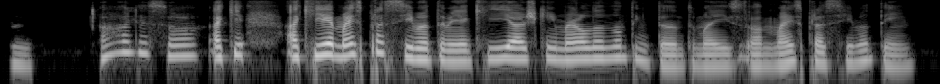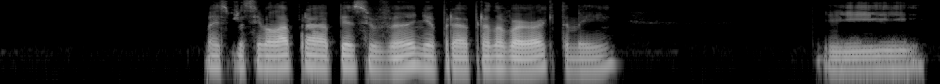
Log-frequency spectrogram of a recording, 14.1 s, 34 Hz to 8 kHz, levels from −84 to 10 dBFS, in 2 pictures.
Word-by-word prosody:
Hum. 125 -2 -9 0.5
Olha 255 +4 -2
só! 215 -2 -3
Aqui 195 +4 +2 0.3
aqui 205 +3 +4
é - - +12
mais 220 +2 +5
pra 270 - +1
cima 180 -8 +2
também, 155 -2 0
aqui 175 +5 0
acho 175 0 +4
que - - -6
em 180 - 0
Maryland 175 +2 +2
não 195 0 -1
tem 180 -4 -7
tanto, 115 -2 -4
mas 115 +1 -3
lá 120 - -2
mais 125 +4 -2
pra 140 - -2
cima 135 +4 -6
tem. 120 -7 -9 1.7
Mais 105 0 -5
pra 110 -2 -8
cima, 110 0 0
lá 110 +2 +5
pra 110 -2 +1
Pensilvânia, 105 +1 -1
pra 95 -1 -1
pra 100 - -2
Nova 100 -1 +3
York 95 +4 +2
também. 90 +7 -8 1.5
E 100 +3 -6
120 Hz, 155 wpm, -22 LUFS, -, 1.7 s, é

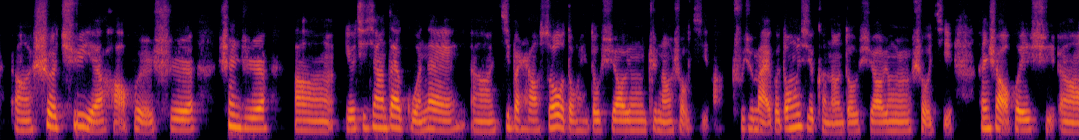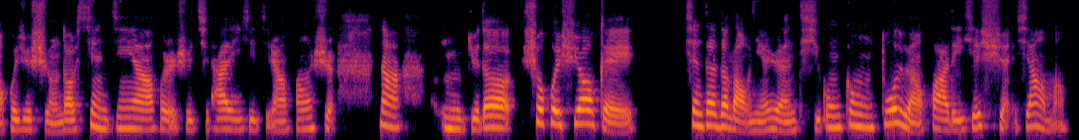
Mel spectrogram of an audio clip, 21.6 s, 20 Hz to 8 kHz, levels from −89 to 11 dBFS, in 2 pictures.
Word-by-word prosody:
呃， 165 0 -2
社 215 0 +3
区 225 +2 -2
也 155 -4 +2
好， - - -2
或 180 - -4
者 150 - -3
是 170 0 -1 0.2
甚 220 -3 +1
至， 185 -1 +2 0.3
啊， 160 -2 -1
尤 180 - -1
其 185 +2 -5
像 200 0 +2
在 200 0 +5
国 165 -4 -2
内 170 0 0
啊， 155 -1 -4
基 205 +5 -7
本 185 -3 0
上 165 -2 -1
所 200 +4 +3
有 215 - +4
东 165 -2 -4
西 155 - -12
都 160 0 -1
需 160 - -6
要 160 -1 +4
用 160 0 -2
智 170 - -7
能 150 0 -2
手 - - -5
机 - - -18
吧。 - - -13
出 - - -11
去 180 - -6
买 175 - +2
个 165 - -3
东 195 +3 +2
西 200 -5 -3
可 155 - -8
能 140 0 -3
都 145 +1 -2
需 155 - -8
要 150 0 +2
用 155 0 -2
用 150 +1 -3
手 - - -2
机， - - -9 0.2
很 190 0 +1
少 195 - +4
会 170 -1 +2
去 170 - -7
呃， 145 -2 -1
会 175 +2 0
去 170 0 -2
使 160 - 0
用 140 -2 -3
到 165 +1 +3
现 180 +3 -2
金 190 -2 -4
呀， 180 -2 +3
或 180 -1 -3
者 - - 0
是 165 -1 -4
其 170 - -11
他 180 +1 +1
的 180 - -1
一 170 - -6
些 170 -2 -5
结 - - -12
账 155 +1 -1
方 180 +2 -3
式。 - - -2 0.4
那 225 -6 +3 0.5
你 180 -2 +1
觉 175 -1 -1
得 205 0 +6
社 275 -2 +3
会 270 -2 +6
需 275 +3 -2
要 265 -1 +9
给 260 - +1 0.5
现 245 -4 +2
在 235 -1 +6
的 220 -1 +5
老 185 - +2
年 155 +3 -3
人 160 -3 0
提 170 - -6
供 205 0 0
更 220 -3 0
多 265 +5 +4
元 - - +3
化 175 -4 +1
的 165 - -3
一 165 +2 -3
些 210 +5 -1
选 225 0 -5
项 225 -2 -1
吗？ - - -9
180 Hz, 280 characters per minute, -22 LUFS, 165-205 Hz, 0.5 s, 要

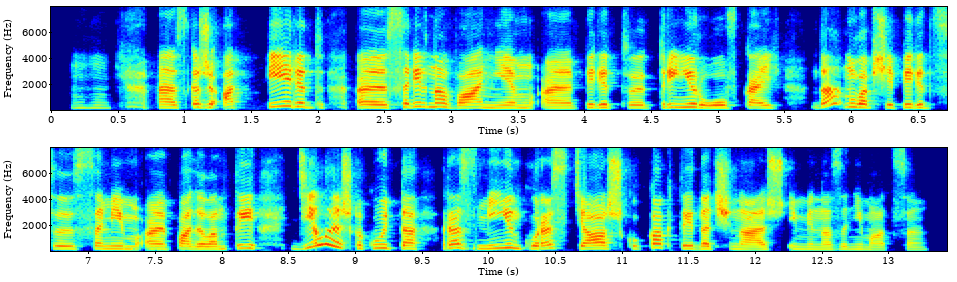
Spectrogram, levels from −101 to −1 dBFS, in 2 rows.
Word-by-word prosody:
Мгм. 210 0 -23 0.3
А 225 -1 +2
скажи, 250 +2 0
а - - +3 0.2
перед, 300 -6 +4 0.2
э, 225 0 +5
соревнованием, 215 -8 +1
э, 195 0 +2
перед, 235 -1 -1
э, 210 -1 -2
тренировкой, 205 -4 0 0.2
да, - - +2
ну, 275 - -1
вообще, 250 -3 +1
перед 230 -2 0
с 210 -1 -5
самим, 210 -1 -2
э, 200 0 +1
падэлом 195 0 0
ты 255 0 +4 0.2
делаешь 425 - +3
какую-то 240 -3 -2 0.2
разминку, 250 -2 -1
растяжку? 225 -2 0
Как 300 +8 -2
ты 230 - -1
начинаешь 185 -4 0
именно 190 -1 -8
заниматься? 170 -3 -12
220 Hz, 130 wpm, -21 LUFS, 200-250 Hz, 0.3 s, э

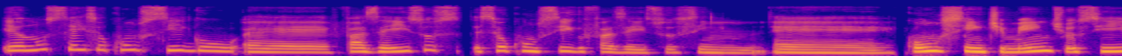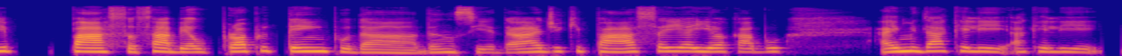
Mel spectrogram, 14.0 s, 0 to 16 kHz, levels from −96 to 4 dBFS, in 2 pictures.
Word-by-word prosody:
eu 265 +1 0
não 285 +4 -2
sei 315 -2 -5
se 305 - -7
eu 290 - -8
consigo, 265 -6 -3
eh, 180 -3 -3
fazer 210 -1 +2
isso 235 +7 -1
se 225 -2 -6
eu 245 - +3
consigo 225 -2 -1
fazer 185 -5 -4
isso, 155 +1 -8
assim, 165 +1 -7 0.4
eh, 150 -3 -2
conscientemente 210 0 +4
ou 195 - +2
se 215 +3 +2 0.3
passa, 205 -3 +6
sabe, 195 -2 +3
é - - 0
o 185 - -4
próprio 215 +5 +1
tempo 220 -2 +2
da 160 -4 -4
da 170 - -8
ansiedade 180 +3 -2
que 215 +1 -8
passa 205 +1 0
e 220 - 0
aí 210 -1 +1
eu 205 - +2
acabo 200 0 -5 0.6
aí 205 - +3
me 225 0 +5
dá 230 +1 +2
aquele 215 -4 -3
aquele, 195 -1 -6
205 Hz, 165 wpm, -23 LUFS, 180-225 Hz, 0.6 s, passa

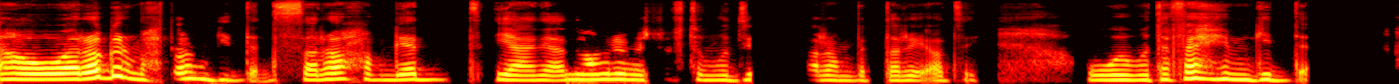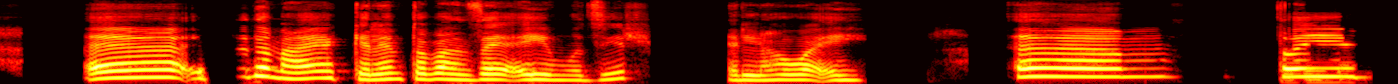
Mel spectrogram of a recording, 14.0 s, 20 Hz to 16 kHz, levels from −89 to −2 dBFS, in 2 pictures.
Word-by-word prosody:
هو 240 0 +5
رجل 290 +7 +5
محترم 250 +2 -4
جدًا 205 -2 -12
الصراحة 240 +4 -3
بجد 225 +1 -5 0.2
يعني 210 -3 -2
أنا 225 +2 -3
عمري 240 +1 0
ما 220 - -4
شُفت 260 - -18
مدير 210 +1 -9 0.3
محترم 210 -2 -8
بالطريقة 195 0 -9
دي 210 -4 -20 0.5
ومتفهِّم 230 +4 -1
جدًا. 215 -4 -6 0.9
آآ، 315 +4 +5
ابتدا 355 +6 +1
معايا 280 -1 +2
الكلام 250 -4 -1
طبعًا 245 -1 +1
زي 225 -1 +1
أي 225 +1 +2
مدير 220 +6 -9 0.4
اللي 210 0 -2
هو 225 +1 0
إيه، 205 -1 -5 0.8
"آمم 355 -1 +4 0.5
طيب 360 -1 +2
235 Hz, 130 wpm, -19 LUFS, 215-285 Hz, 0.9 s, هو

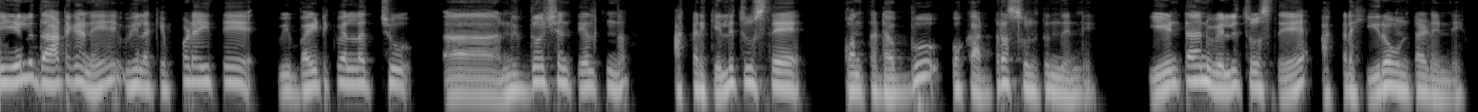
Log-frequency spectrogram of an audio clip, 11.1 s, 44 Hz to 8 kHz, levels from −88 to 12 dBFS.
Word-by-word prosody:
60 - - +5
ఏళ్ళు 220 +2 +2
దాటగానే 165 -5 +3 0.2
వీళ్ళకప్పుడైతే 175 +5 -1 0.5
బయటికి 150 +4 +1
వెళ్లొచ్చు 165 0 -1 0.4
ఆహ్, 105 -2 0
నిర్దోషని 165 +5 +1
తేలుతుందో 145 -1 -2 0.4
అక్కడికెళ్లి 130 +3 0
చూస్తే 155 -3 +5 0.5
కొంత 125 -1 -1
డబ్బు, 110 - -1 0.3
ఒక 130 - -6
అడ్రెస్ 150 +10 +1
ఉంటుందండి. 110 -3 -3 0.5
ఏంటా 160 +5 +2
అని 180 - +5
వెళ్లి 130 +3 +5
చూస్తే 130 -7 +1 0.3
అక్కడ 125 - -6
హీరో 115 +9 +2
ఉంటాడండి. 105 -6 -3
140 Hz, 125 wpm, -25 LUFS, 120-165 Hz, 0.5 s, 60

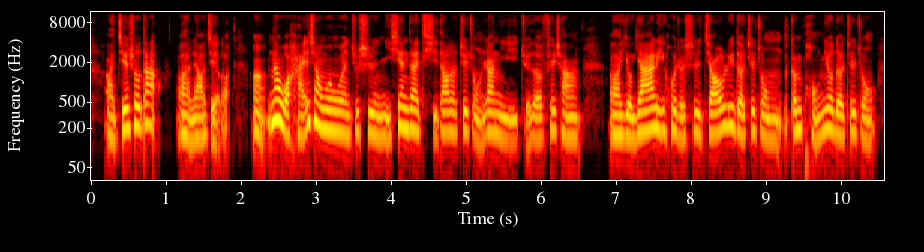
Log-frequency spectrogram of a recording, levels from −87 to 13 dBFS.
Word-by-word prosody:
呃， 150 -2 -3
接 190 +8 +2
收 215 +1 +2
到， 230 +1 +2 0.2
呃， 170 -2 -1
了 145 +2 0
解 160 - -2
了。 - - -7 0.3
嗯， - - 0
那 265 +3 +8
我 180 - +6
还 160 +4 -1
想 245 -4 +4
问 185 -2 +3
问， 170 -2 -1
就 175 +2 -6
是 175 -2 -1
你 150 -2 -2
现 210 +4 0
在 190 -2 +2
提 - - -7
到 175 0 +1
的 175 -1 -3
这 180 +2 -2
种 145 -7 -5
让 175 -2 0
你 135 -3 -2
觉 - - -7
得 145 0 -1
非 150 +6 -4
常， 150 -5 -2 0.4
呃， 160 -1 0
有 155 -1 +1
压 180 +5 +5
力 190 -2 0
或 185 0 -2
者 145 - -3
是 165 +3 -3
焦 170 +4 +2
虑 220 0 0
的 175 -5 +1
这 185 +4 -3
种 145 -5 -3
跟 180 0 +1
朋 150 +2 -4
友 200 0 +2
的 165 -4 0
这 175 +3 -3
种， 145 -5 -5
170 Hz, 280 characters per minute, -23 LUFS, 150-185 Hz, 0.4 s, 那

